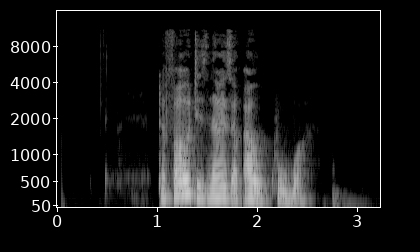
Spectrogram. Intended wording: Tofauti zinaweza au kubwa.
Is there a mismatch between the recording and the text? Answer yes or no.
no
